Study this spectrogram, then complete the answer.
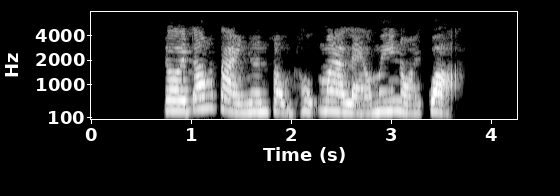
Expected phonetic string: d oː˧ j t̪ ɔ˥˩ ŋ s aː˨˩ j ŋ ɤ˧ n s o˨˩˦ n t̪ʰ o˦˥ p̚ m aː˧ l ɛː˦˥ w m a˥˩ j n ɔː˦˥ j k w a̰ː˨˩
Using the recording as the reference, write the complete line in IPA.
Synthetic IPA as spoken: d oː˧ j t̪ ɔ˥˩ ŋ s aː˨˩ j ŋ ɤ˧ n s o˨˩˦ m t̪ʰ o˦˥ p̚ m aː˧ l ɛː˦˥ w m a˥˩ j n ɔː˦˥ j k w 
